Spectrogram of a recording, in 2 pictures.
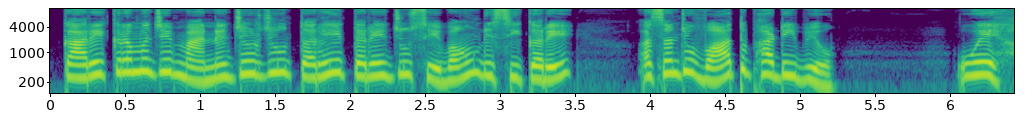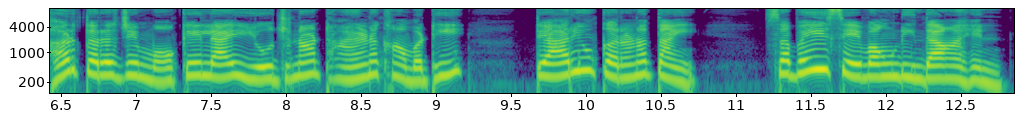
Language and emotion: Sindhi, surprised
